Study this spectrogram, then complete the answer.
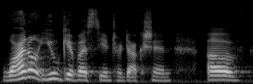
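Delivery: ordinary delivery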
